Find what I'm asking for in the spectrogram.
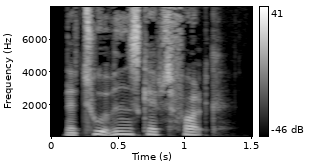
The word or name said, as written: naturvidenskabsfolk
